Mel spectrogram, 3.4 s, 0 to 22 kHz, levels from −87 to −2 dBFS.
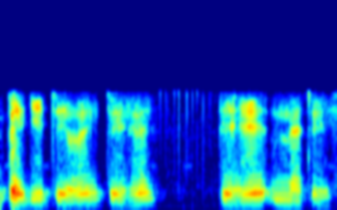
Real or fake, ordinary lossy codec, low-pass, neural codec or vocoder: real; none; 3.6 kHz; none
